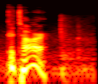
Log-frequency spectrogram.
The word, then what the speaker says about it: Qatar: You're watching the news, they're talking about Qatar. It's like, what? There's no C. It's a Q. Even people from Qatar pronounce it Qatar, but they probably, who knows?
